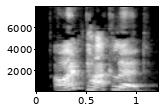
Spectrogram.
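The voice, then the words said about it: Put-on character voice. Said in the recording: “pack lead voice ... That's good. ... That's my pack lead voice.”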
